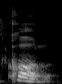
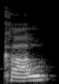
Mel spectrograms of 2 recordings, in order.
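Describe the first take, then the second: First: The vowel is a rounded oh sound. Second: The vowel is an open ah sound. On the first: The speaker calls it right. "this is kol" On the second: The speaker calls it wrong. "This is not kal"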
